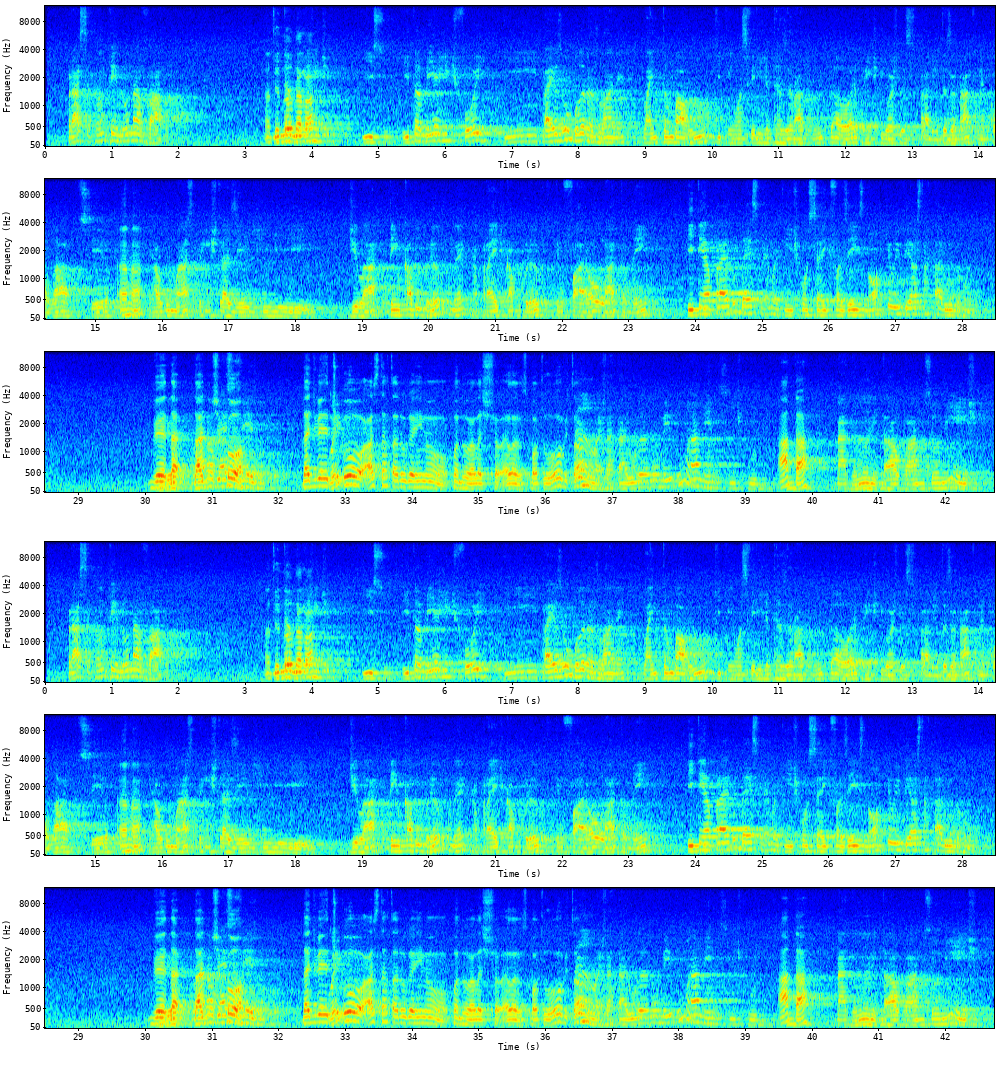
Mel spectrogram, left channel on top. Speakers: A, on the left; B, on the left.
A: Praça Antenor Navarro.
B: Antenor
A: E também
B: Navarro.
A: a gente isso. E também a gente foi em praias urbanas lá, né? Lá em Tambaú, que tem umas feirinhas de artesanato muito da hora pra gente que gosta dessas paradas de artesanato, né? Colar, pulseira.
B: Aham.
A: É algo massa pra gente trazer de, de lá. Tem o Cabo Branco, né? A praia de Cabo Branco, que tem um farol lá também. E tem a praia do Bessa, né, mano? Que a gente consegue fazer snorkel e ver as tartarugas, mano.
B: Vê,
A: Entendeu?
B: Dá, dá
A: Lá
B: de
A: no
B: tipo.
A: Bessa mesmo.
B: Dá de ver,
A: Oi?
B: tipo, as tartarugas aí no, quando elas, cho- elas botam o ovo e tal.
A: Não, as tartarugas no meio do mar mesmo, assim, tipo,
B: Ah,
A: puf,
B: tá.
A: nadando e tal, pá, no seu ambiente.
